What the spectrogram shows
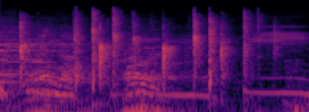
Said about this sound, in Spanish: poder de super reír y de super aplaudir.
